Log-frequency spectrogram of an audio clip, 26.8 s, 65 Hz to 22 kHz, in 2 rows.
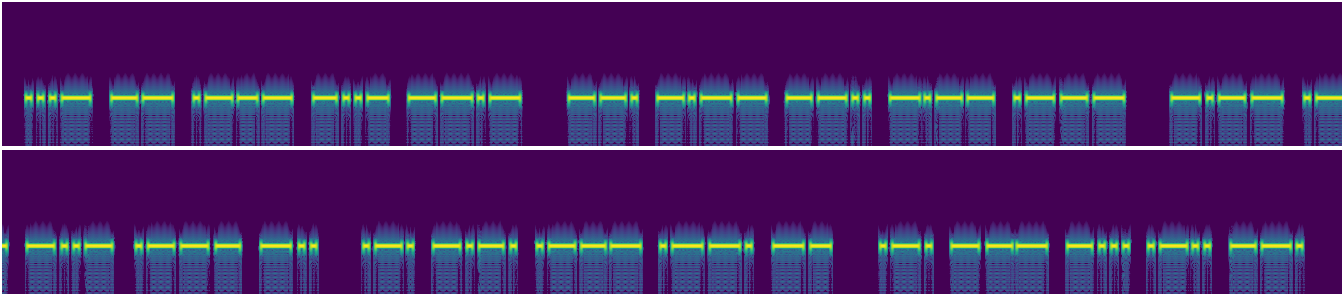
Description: Morse code, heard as a keyed tone, hand-sent with a bug key, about 20 wpm, 460 Hz. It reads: VMJXQ GYZYJ YAXJD RCJPM ROBLG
